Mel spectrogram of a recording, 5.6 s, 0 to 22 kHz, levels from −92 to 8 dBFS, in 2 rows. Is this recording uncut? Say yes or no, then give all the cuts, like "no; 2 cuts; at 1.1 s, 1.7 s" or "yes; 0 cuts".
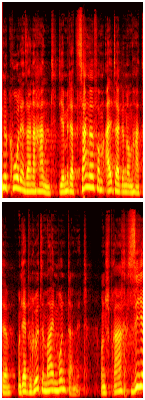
no; 2 cuts; at 3.1 s, 4.6 s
